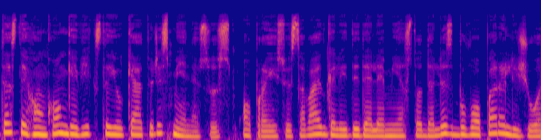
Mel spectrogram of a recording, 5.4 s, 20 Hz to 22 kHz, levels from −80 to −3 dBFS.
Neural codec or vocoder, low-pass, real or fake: vocoder, 44.1 kHz, 128 mel bands every 512 samples, BigVGAN v2; 14.4 kHz; fake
